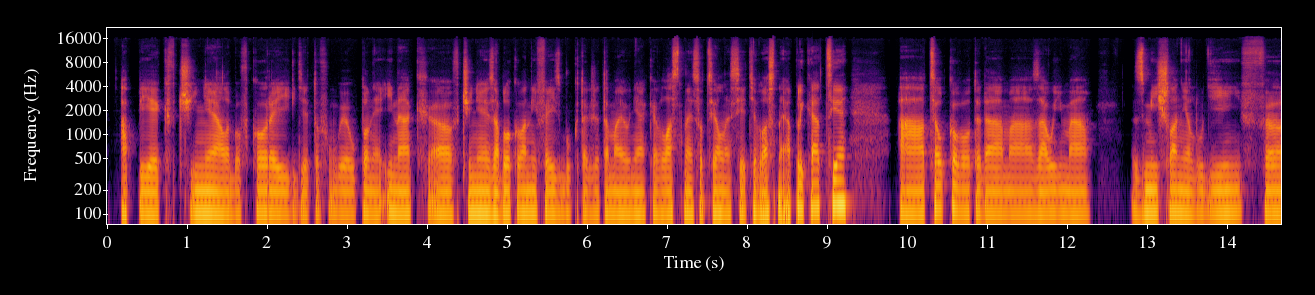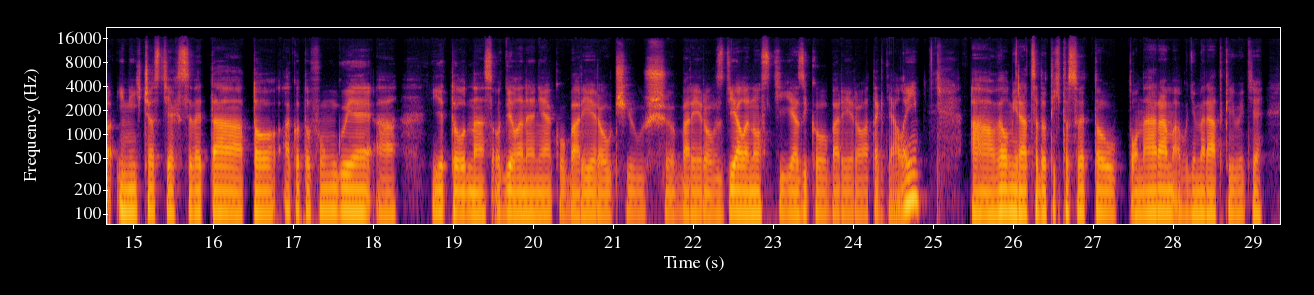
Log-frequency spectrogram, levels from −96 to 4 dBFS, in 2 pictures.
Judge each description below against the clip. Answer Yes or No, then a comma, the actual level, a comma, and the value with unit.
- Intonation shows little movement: Yes, narrow, 1.1 semitones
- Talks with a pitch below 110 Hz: Yes, low, 100 Hz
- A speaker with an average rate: Yes, average, 140 wpm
